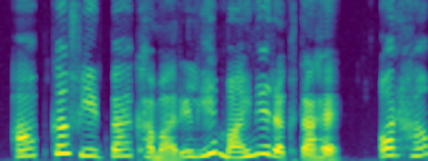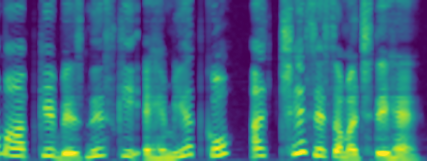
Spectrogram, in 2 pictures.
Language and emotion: Hindi, happy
